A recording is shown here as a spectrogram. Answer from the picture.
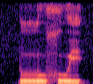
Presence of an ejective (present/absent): absent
